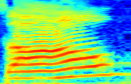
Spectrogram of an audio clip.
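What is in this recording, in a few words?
"zao" second tone, mandarin, female; 凿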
